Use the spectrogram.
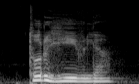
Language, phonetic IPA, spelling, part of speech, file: Ukrainian, [torˈɦʲiu̯lʲɐ], торгівля, noun, Uk-торгівля.ogg
- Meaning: trade, commerce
